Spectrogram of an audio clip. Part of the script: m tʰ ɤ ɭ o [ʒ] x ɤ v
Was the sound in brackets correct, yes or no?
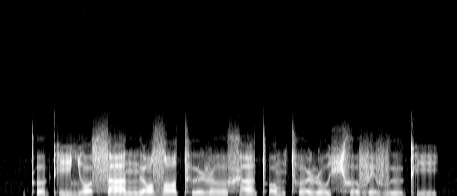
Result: no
